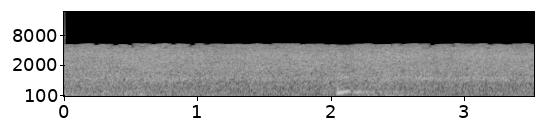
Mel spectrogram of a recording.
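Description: Steady rain pours down in a continuous, even hiss that fills the whole scene, with no pauses and a brief small bump partway through.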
